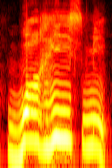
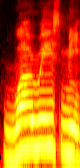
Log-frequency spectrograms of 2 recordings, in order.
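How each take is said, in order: First: It is said with a French accent. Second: It is said with a natural English accent. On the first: The speaker calls it wrong. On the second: The speaker calls it right.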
